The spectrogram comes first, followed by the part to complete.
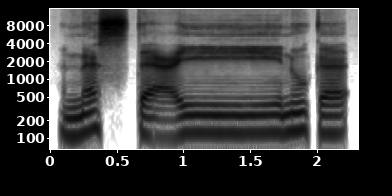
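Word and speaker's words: نستعينك: তারপর নাস্তাঈনুকা, এখানে আই গলার মাঝখানতে উচ্চারণ করতে হবে, হামজা উচ্চারণ করা যাবে না। এবং আই এখানে এক আলিফ টান দিব। ভিডিওতে দেখা যাচ্ছে রেড মার্ক, তার মানে এখানে ভুল হওয়ার সম্ভাবনা আছে। তাই এখানে আইন উচ্চারণ করব গলার মাঝখান থেকে।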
